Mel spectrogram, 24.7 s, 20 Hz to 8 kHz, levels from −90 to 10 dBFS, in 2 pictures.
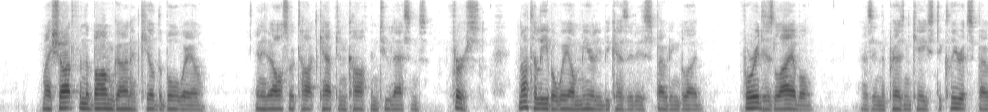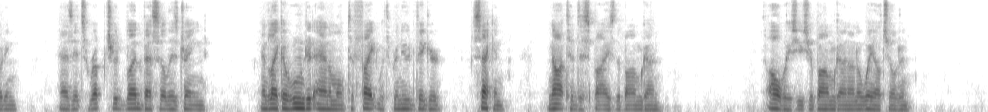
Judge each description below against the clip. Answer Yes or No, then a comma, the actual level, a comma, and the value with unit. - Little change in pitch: Yes, narrow, 2.0 semitones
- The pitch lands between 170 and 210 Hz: No, low, 115 Hz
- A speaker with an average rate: Yes, average, 190 wpm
